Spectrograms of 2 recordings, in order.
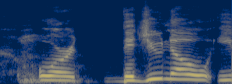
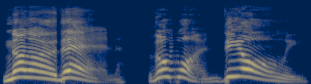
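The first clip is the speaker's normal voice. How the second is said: drawn-out, raised-pitch hype building to a shout; ring announcer intro; 7 semitones higher, 4 dB louder, slower than usual. Acted. Host introducing T Reyes as surprise guest, ring announcer hype. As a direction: announce the wrestler, stretching words up to a big name shout.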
